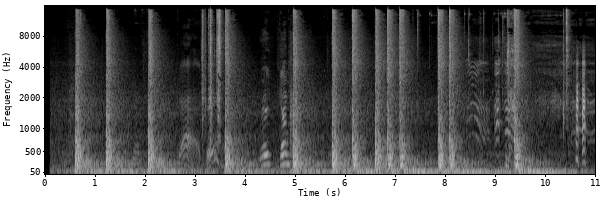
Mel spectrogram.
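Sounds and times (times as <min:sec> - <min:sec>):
gunshots with echo: 0:00.6 - 0:02.6, 0:04.9 - 0:08.4.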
